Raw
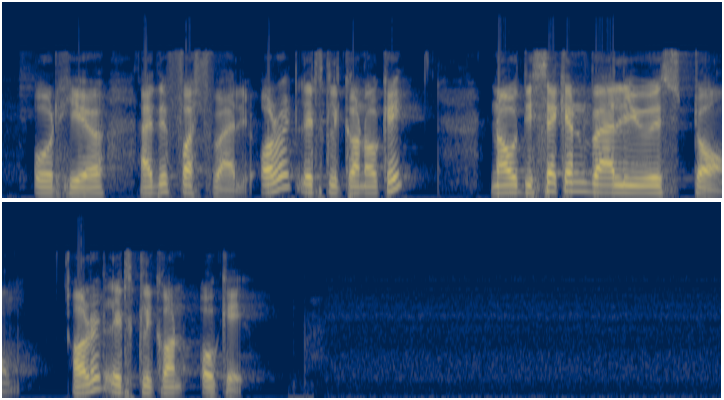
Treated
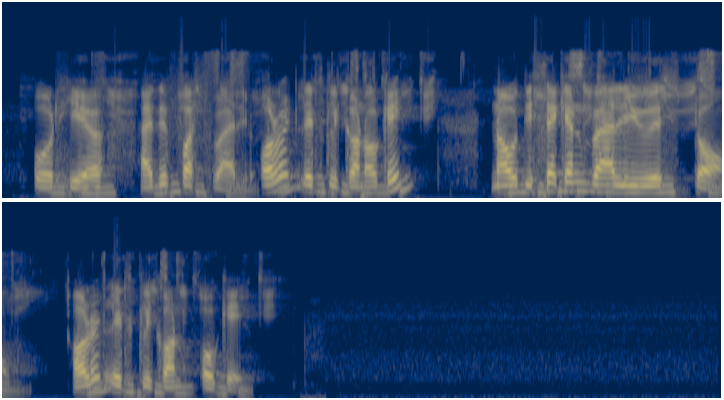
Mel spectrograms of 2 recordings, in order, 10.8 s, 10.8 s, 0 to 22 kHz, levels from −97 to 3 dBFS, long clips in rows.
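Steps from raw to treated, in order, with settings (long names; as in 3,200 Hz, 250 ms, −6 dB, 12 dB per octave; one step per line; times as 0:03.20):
three-band delay without the direct sound mids, lows, highs 90/270 ms, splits 200/3,800 Hz
level −1.5 dB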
